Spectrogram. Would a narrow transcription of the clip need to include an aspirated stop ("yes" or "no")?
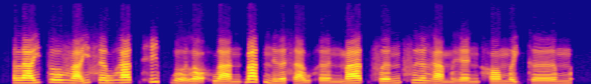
no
